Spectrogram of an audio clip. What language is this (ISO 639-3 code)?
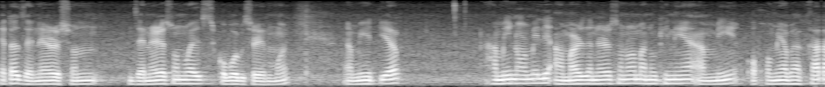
asm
